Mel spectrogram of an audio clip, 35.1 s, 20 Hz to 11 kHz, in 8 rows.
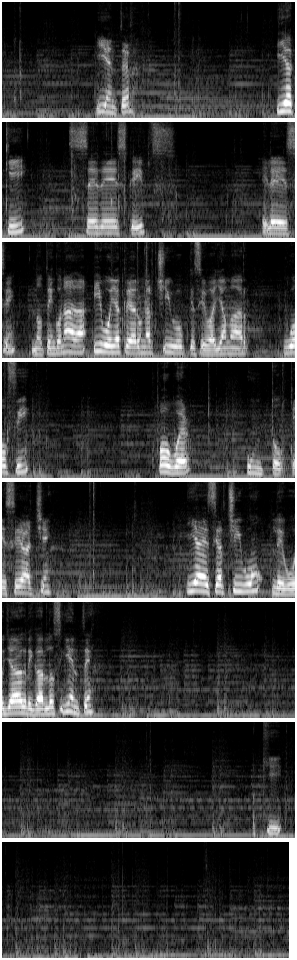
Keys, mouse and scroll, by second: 0.0-35.0 typing, 22.3-23.4 drag, 25.3 shift+Down, 26.0 shift+Down, 26.1-28.3 shift+Down, 30.4-31.7 right drag, 31.7-35.0 drag, 33.2-34.5 right drag.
